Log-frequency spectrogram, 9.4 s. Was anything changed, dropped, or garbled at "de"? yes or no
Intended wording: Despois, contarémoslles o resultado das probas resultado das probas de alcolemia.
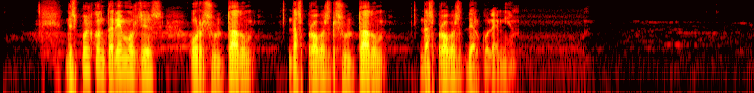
no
